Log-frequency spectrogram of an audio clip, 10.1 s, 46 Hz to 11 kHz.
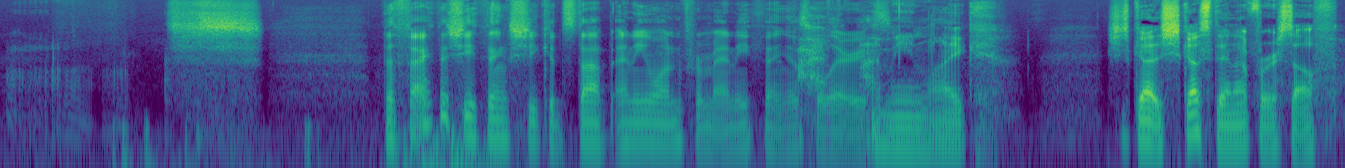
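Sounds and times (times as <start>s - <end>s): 
speech: 2.9s - 7.6s, 8.3s - 10.0s
dog huffing through its nose: 6.0s - 6.6s
dog growling: 6.0s - 6.8s.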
